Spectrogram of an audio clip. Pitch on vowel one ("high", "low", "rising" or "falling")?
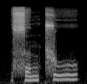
high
